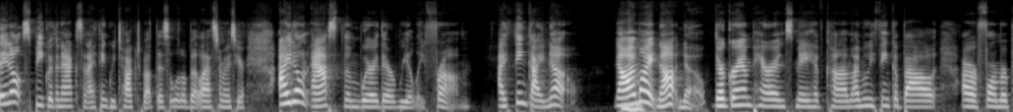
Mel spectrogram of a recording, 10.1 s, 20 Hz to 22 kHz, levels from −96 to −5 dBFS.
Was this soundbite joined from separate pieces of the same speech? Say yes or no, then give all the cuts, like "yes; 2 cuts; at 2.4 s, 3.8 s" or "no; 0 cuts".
no; 0 cuts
